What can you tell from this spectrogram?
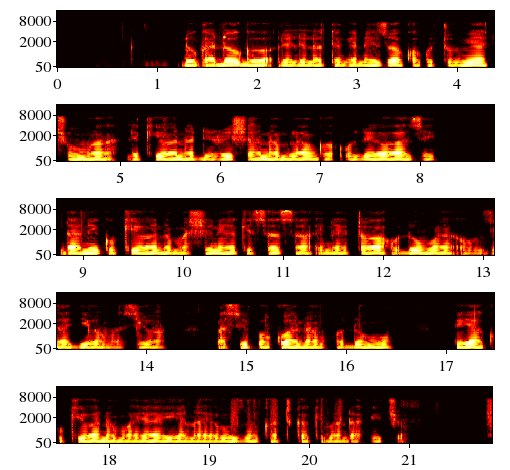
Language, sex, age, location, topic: Swahili, male, 25-35, Dar es Salaam, finance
